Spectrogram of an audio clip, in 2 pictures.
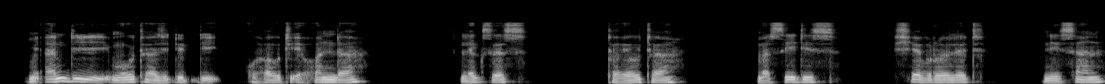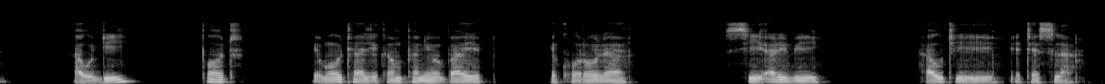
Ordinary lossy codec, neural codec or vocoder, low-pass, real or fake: MP3, 48 kbps; codec, 16 kHz, 16 kbps, FreqCodec, smaller model; 7.2 kHz; fake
